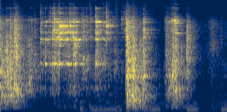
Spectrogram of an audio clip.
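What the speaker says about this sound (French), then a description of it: "Je vais ajouter un petit peu de glace sur le verre" Ice cubes drop into a glass for a non-alcoholic orange cocktail, several bright clinks and clatters in quick bursts, close and loud, then tapering off.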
